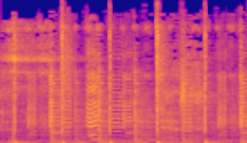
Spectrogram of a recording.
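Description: Background music: a dance track with a heavy kick drum about twice a second. The beat comes in right at the start.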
